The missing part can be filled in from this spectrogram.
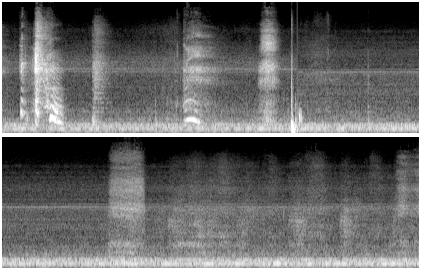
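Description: Several short sneezes with inhaled catches between them, over a steady low room hum; sneezing from a cold.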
